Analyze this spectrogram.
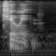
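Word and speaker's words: Cillian: It's an Irish name, and it's pronounced Killian.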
